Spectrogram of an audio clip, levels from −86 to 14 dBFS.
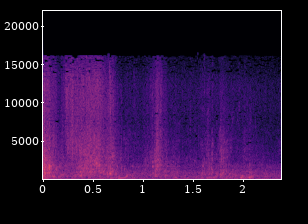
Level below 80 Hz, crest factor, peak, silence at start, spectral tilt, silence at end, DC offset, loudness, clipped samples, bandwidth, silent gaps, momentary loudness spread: -48 dBFS; 22 dB; -12 dBFS; 0 s; -2 dB/octave; 0 s; under 0.1%; -33 LUFS; under 0.1%; 16.5 kHz; none; 10 LU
